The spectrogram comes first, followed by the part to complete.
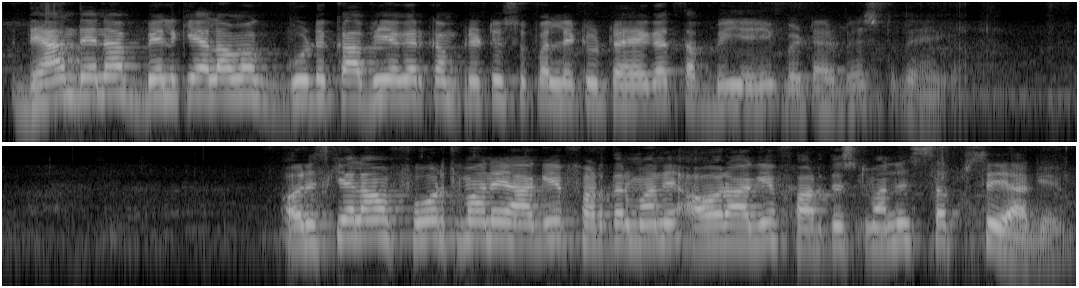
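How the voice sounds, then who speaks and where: A man walks through a grammar lesson. He explains step by step and keeps pausing to check that his students are following. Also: sits high, slight background noise. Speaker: English teacher.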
